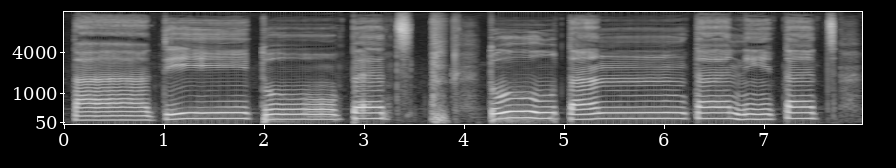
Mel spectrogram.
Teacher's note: Untuk huruf ta ini keluarnya huruf berasal dari ujung lidah menyentuh pangkal gigi seri atas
